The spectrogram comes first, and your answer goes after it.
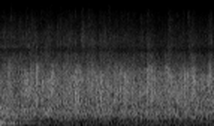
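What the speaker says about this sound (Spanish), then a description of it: "Le damos un aplauso" A church congregation applauds for the Lord, a steady dense wash of clapping from many hands filling the room with no break.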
